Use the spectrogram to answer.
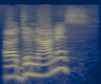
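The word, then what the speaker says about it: δύναμις: that word mean in Greek you know it's pronounced uh dunamis but that's where we get our word for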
